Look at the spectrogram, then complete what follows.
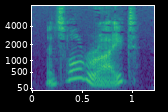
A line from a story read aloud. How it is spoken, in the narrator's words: said sweetly, still hoping to heal her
